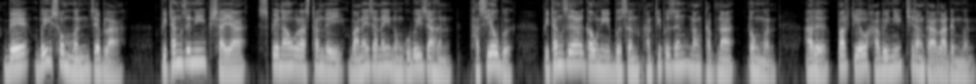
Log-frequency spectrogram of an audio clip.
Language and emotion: Bodo, neutral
